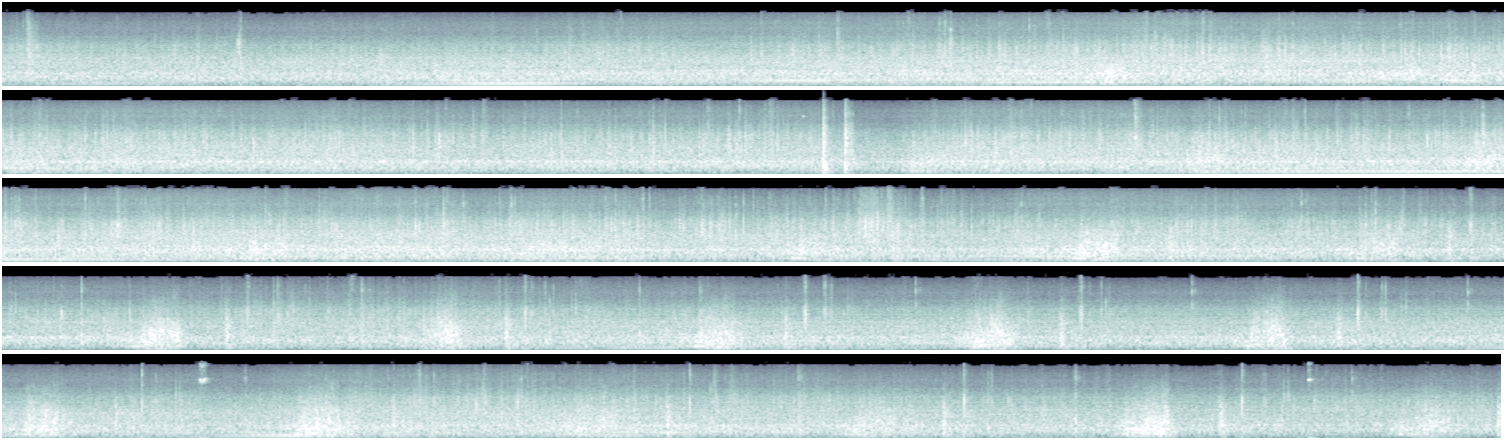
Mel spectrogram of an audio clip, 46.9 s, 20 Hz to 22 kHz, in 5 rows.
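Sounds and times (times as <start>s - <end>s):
steady rain falling: 0.0s - 46.9s
drips and splashes: 2.4s - 35.2s.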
